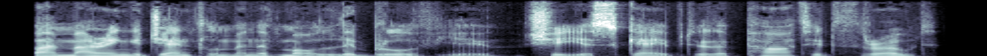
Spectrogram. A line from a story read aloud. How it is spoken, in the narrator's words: said Sancho with a light laugh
